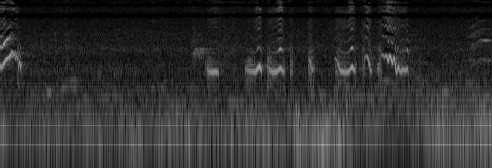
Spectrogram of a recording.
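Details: Pet cockatiel, bored and starting to talk, gives a run of warbled whistled notes that rise and fall at mid pitch, several short phrases packed into a few seconds over a steady low indoor rumble.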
